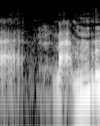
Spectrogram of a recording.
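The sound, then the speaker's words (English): A cow sound effect that sounds like a very sick cow: a hoarse, wavering, bleat-like moo in two strained bursts, the second louder and longer. “sorry, that was a cow, if you didn't know. It's like a very sick cow, but you understand.”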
